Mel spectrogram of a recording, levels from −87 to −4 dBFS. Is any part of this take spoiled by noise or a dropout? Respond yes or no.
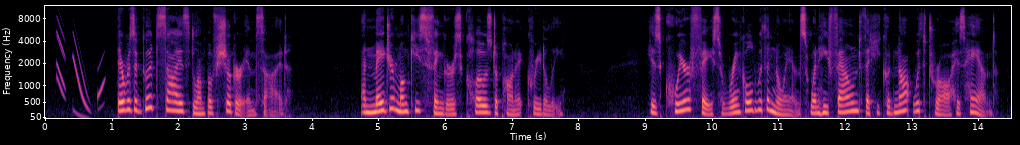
yes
